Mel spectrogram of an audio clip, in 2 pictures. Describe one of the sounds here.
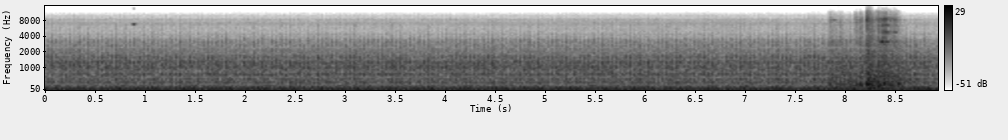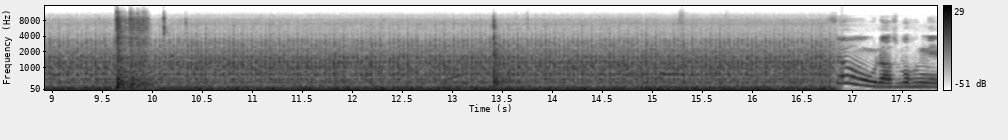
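A tractor engine rumbles steadily close by.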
